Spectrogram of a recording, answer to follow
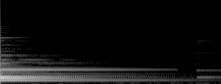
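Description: A G7 chord strummed once on a ukulele, ringing out and fading away over nearly two seconds. A second, quieter strum comes in right at the end.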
